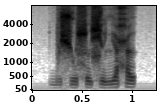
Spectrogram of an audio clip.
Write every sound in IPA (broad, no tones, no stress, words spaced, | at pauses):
bəʃuɬoɕø lʲəħə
